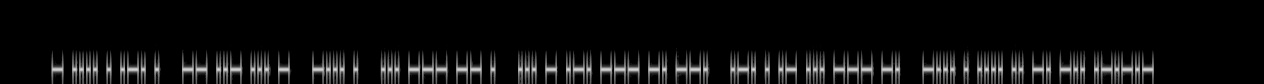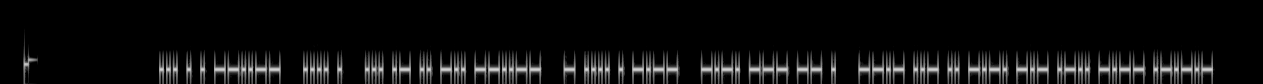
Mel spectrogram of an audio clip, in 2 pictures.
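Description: Rapid Morse code at about 35 words per minute: a single steady-pitched beep keyed on and off in fast dots and dashes, clear, with a brief pause midway and no voices.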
